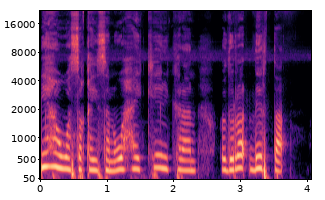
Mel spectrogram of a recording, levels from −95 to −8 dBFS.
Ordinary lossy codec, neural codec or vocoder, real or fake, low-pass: none; none; real; none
